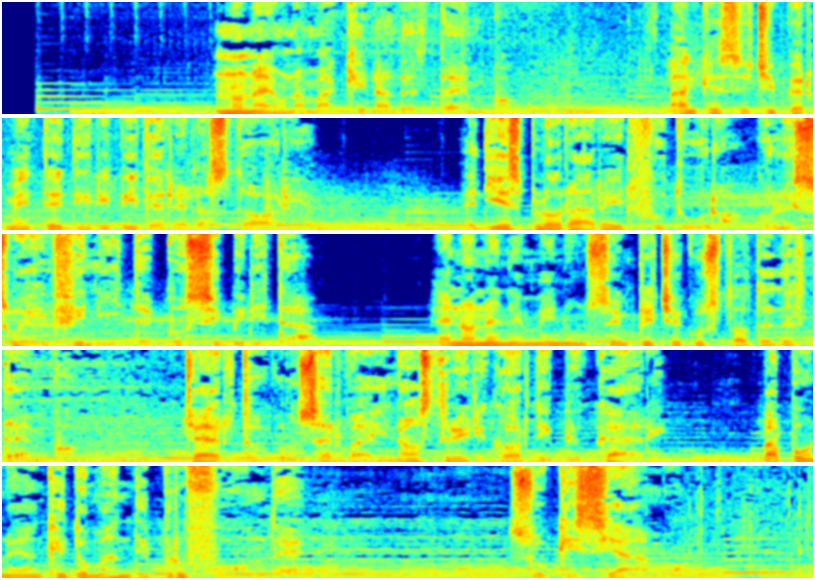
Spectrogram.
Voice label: male, Italian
